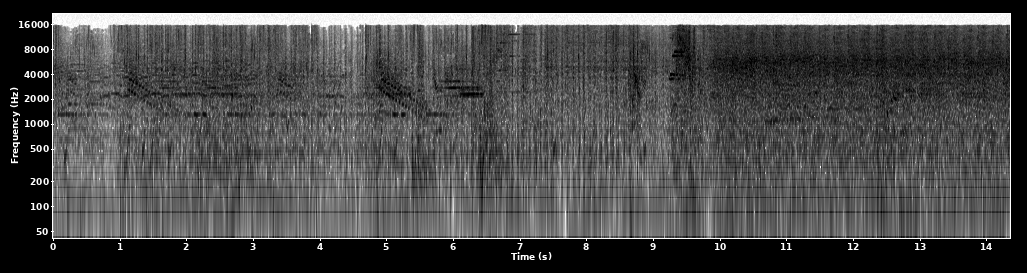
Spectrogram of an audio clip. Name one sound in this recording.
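Paint splashes and splatters wetly.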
